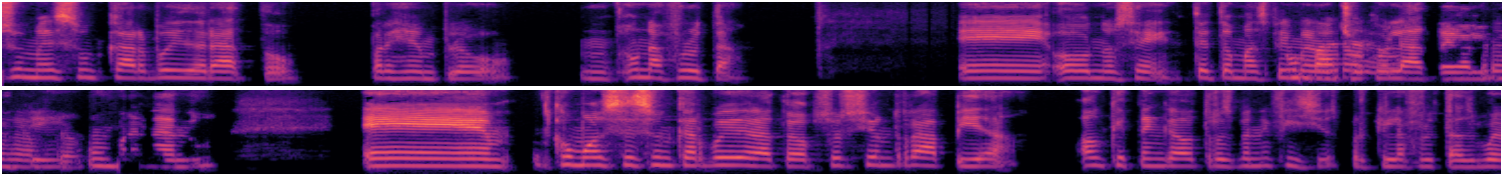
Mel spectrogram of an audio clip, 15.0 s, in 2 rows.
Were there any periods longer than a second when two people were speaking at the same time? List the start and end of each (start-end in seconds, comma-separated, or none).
6.4-7.9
